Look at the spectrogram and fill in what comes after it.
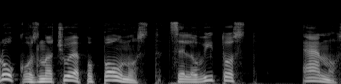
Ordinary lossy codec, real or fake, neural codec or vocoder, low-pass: none; real; none; 7.2 kHz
